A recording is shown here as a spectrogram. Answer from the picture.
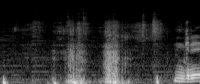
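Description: Rustling and soft knocks of folded linen fabric as a saree is laid down on a table, then a woman's voice near the end.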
